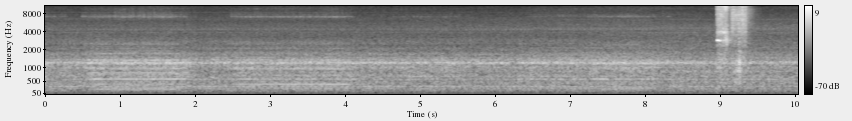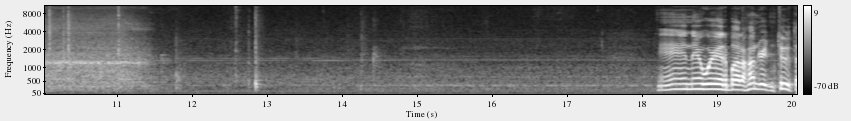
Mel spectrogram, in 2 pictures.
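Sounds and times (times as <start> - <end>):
milling machine spindle whine: 0.0 - 9.1
compressed air hiss: 9.0 - 9.5.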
